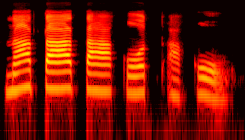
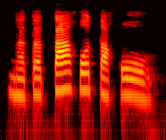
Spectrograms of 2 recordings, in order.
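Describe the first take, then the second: First: Louder, separated syllables. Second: Said in the usual way. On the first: Shown as a demonstration. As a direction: sound out each syllable firmly. Slow model, then natural speed.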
